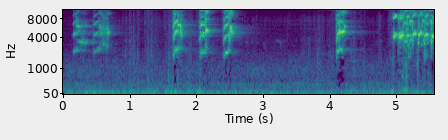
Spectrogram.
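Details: Lovebirds in an aviary chirping: shrill, harsh squeaky notes in pairs and short bursts, spaced a second or two apart, ending in a dense rush of overlapping chattering calls.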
